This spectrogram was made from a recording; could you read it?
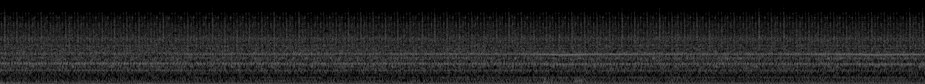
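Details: Opel Corsa C 1.2 16V (55 kW) petrol, cold start after spraying connectors: steady even idle with faint fast tick, no stumbling or misfire; started first time, sounds healthy.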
